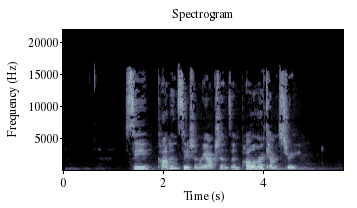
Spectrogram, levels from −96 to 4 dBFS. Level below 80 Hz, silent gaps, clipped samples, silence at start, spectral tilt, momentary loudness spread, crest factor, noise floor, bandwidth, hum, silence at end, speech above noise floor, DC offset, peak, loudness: -78 dBFS; none; under 0.1%; 1.25 s; -1.5 dB/octave; 10 LU; 20 dB; -77 dBFS; 16.5 kHz; none; 0.9 s; 51 dB; under 0.1%; -8 dBFS; -26 LUFS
